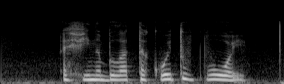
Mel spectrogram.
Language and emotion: Russian, angry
